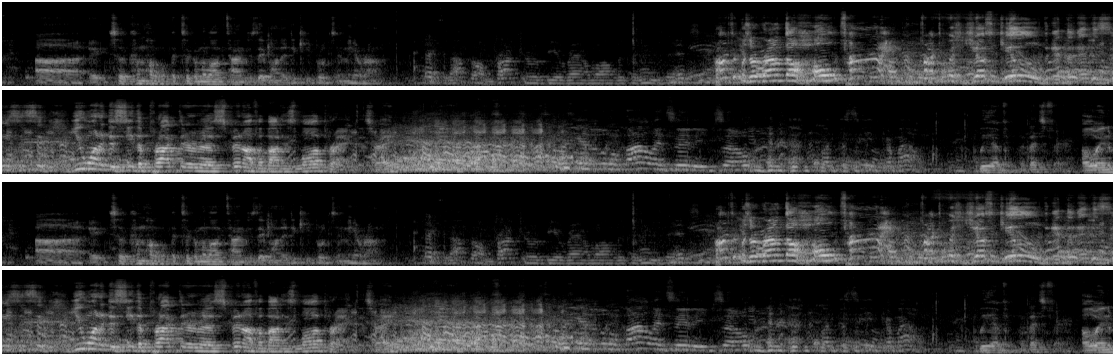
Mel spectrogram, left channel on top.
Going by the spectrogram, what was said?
it took him a long time because they wanted to keep Rotimi around. Because I thought Proctor would be around longer because he was the head. Proctor was around the whole time. Proctor was just killed at the end of season 6. You wanted to see the Proctor spinoff about his law practice, right? He had a little violence in him, so I'd like to see him come out. That's fair. All the way in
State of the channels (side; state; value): both; normal; correlation 0.90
